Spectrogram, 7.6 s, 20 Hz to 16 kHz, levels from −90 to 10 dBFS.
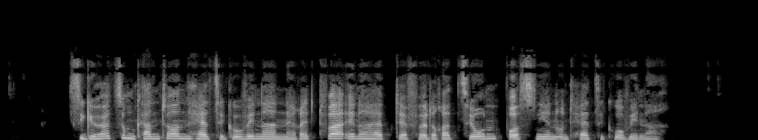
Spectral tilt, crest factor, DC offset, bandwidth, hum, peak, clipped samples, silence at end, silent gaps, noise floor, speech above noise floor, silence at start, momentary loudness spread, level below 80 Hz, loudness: -2.5 dB/octave; 22 dB; under 0.1%; 10 kHz; none; -2 dBFS; under 0.1%; 0.95 s; none; -77 dBFS; 54 dB; 0.7 s; 9 LU; -76 dBFS; -24 LUFS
